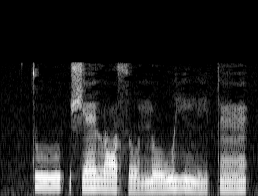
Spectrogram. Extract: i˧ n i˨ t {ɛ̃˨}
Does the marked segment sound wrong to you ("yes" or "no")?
yes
